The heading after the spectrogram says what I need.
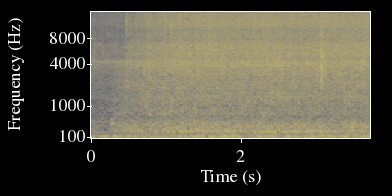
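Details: Two-speed hot tub circulation pump on high speed after a pump replacement, following impeller damage that left plastic pieces in the tub (motor was OK). Even low hum with steady water rush, no knocking or grinding; it runs normally.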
